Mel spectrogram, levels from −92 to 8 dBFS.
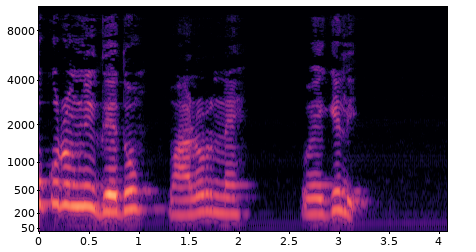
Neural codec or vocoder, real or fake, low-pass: none; real; 9.9 kHz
